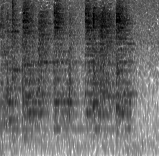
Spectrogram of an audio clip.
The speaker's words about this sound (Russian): Ну, можешь остановить просто телефон. Ничего, ничего страшного.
